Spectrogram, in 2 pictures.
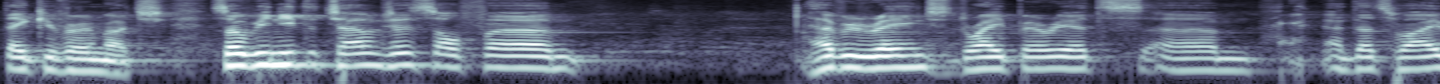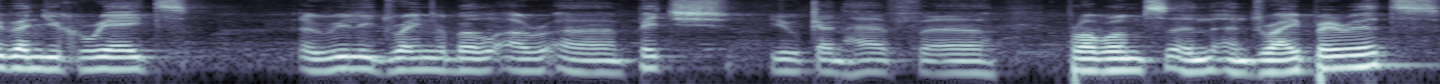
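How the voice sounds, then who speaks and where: A man with a fairly high voice speaks at a fairly slow pace with ordinary pitch variation, and the room echo is audible. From Belgium. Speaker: company representative presenting a product. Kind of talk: conference talk. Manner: halting, many fillers.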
